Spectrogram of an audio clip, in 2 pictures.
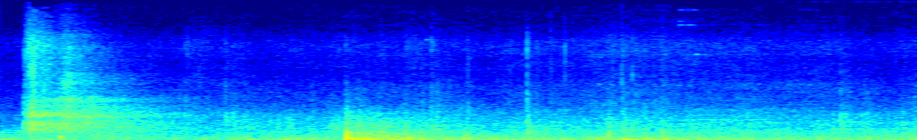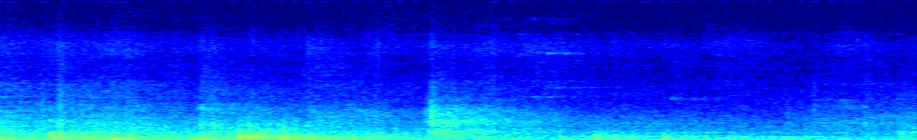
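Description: Footsteps and soft knocks echo through a large, reverberant hall.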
